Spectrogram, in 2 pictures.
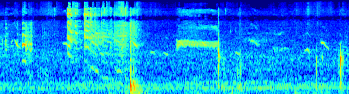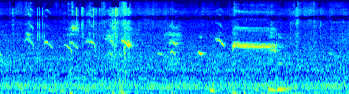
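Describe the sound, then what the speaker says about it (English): Young guinea fowl chirp and cluck softly around a homestead, with scattered brief calls and light scratching at moderate distance in quiet surroundings. "So the guinea fowl are getting big now. They're very flighty birds."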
